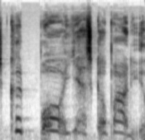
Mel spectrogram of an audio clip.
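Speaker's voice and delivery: very high, gushing praise, then dropping soft. Shown as a demonstration. Trainer showing the praise to skip at night, gushing. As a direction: cheer the dog on like a proud owner. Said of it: "giving, like, high praise".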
